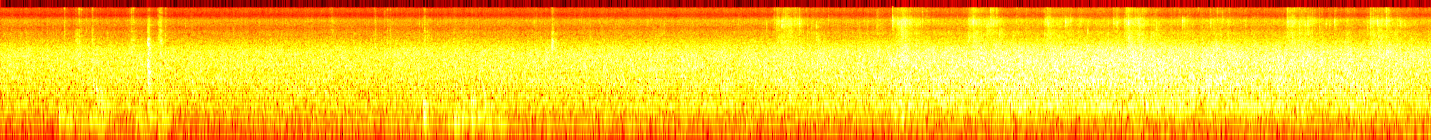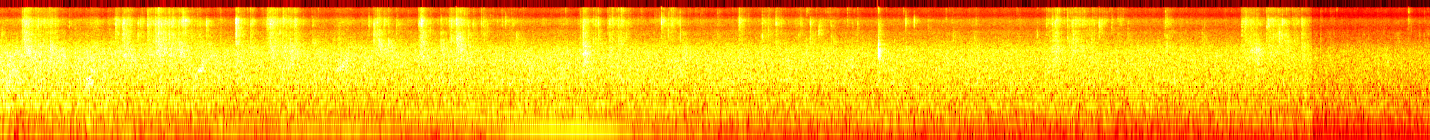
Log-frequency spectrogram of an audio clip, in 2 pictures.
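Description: Steady rain hiss that swells in the middle and eases near the end, with scattered soft crackles of hands crumbling and mixing moist soil.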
